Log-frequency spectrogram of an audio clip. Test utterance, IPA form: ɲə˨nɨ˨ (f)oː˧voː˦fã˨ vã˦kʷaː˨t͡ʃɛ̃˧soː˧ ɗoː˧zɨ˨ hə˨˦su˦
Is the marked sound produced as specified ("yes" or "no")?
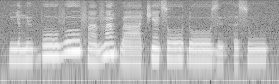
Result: no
